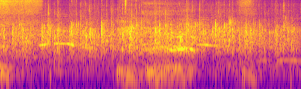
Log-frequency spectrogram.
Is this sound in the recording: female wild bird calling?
no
